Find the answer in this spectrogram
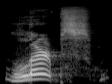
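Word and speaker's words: LIRPs: I was just listening to a book about reducing taxes in retirement, and the author was touting the benefits of, bro, is this going to be pronounced LERPS? – LERPS. Not to be confused with LARPing, it's LERPing.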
